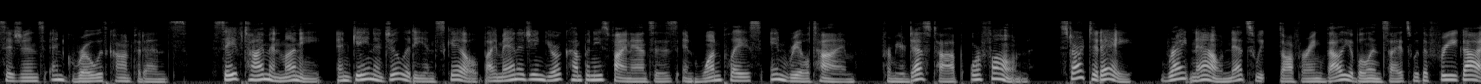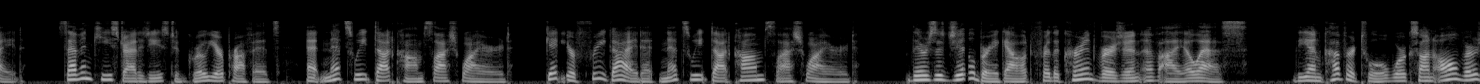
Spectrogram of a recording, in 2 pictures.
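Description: Throughout the speech the sound is rough and grainy, with a noisy haze filling the gaps between the harmonics and an upper band that sounds thin and synthetic rather than natural. This is plainly audible low-delay AAC compression, likely AAC-ELD at a rate around 32 kbps. At this low bitrate the encoder spends its limited bits coarsely and approximates the top band.

Against that, the sound briefly fades out and back in at 4.76 s, 6.92 s, 12.62 to 12.81 s, 20.45 s and 24.44 to 24.51 s. Each gap has soft edges. These are AAC frame losses with muting. The decoder zeroed the missing spectrum, and the overlapping windows blend the silence into the neighbouring audio. The shorter gaps fit one lost frame, 24.44 s fits two, and the longest, at 12.62 s, fits about six.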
